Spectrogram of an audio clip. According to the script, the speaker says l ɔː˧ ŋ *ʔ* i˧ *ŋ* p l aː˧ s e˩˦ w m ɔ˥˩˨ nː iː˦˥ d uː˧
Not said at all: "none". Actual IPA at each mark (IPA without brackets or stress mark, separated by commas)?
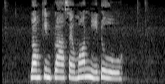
k, n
